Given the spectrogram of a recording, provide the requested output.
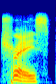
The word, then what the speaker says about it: Tres: I just got to interrupt you there because my dog, you know, I named my dog Trace, but it's spelled T-R-E-S. It's Spanish for three because he's sort of my third dog.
